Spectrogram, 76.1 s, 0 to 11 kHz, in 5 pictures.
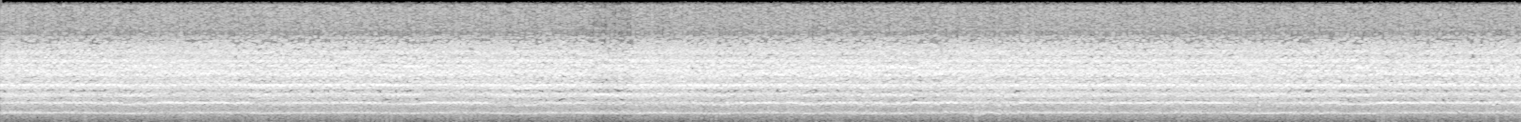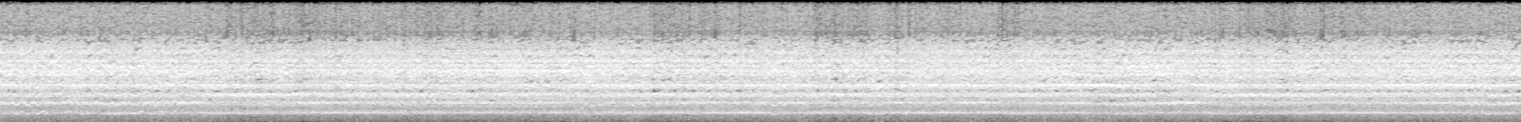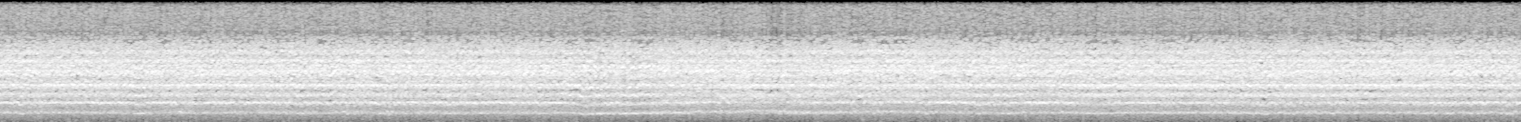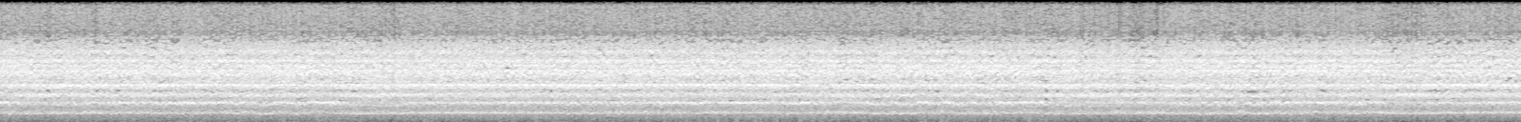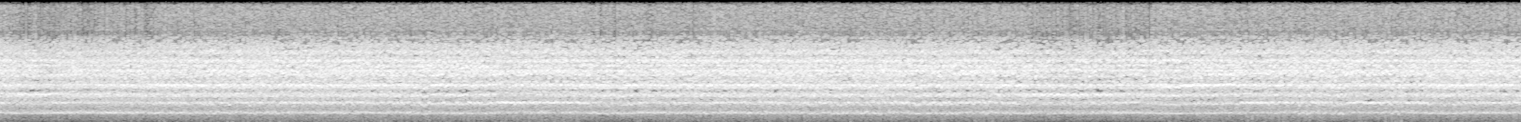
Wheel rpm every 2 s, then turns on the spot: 230, 230, 230, 220, 220, 230, 230, 230, 220, 220, 220, 230, 230, 220, 230, 230, 230, 230, 240, 250, 230, 230, 220, 230, 220, 230, 230, 230, 220, 220, 230, 230, 220, 230, 230, 220, 220, 230.
none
